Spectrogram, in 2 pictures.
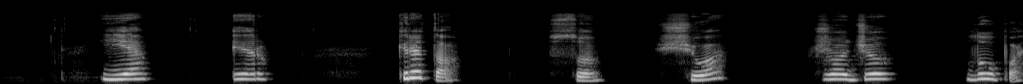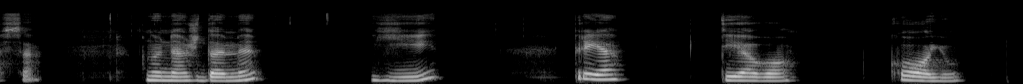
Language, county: Lithuanian, Šiauliai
